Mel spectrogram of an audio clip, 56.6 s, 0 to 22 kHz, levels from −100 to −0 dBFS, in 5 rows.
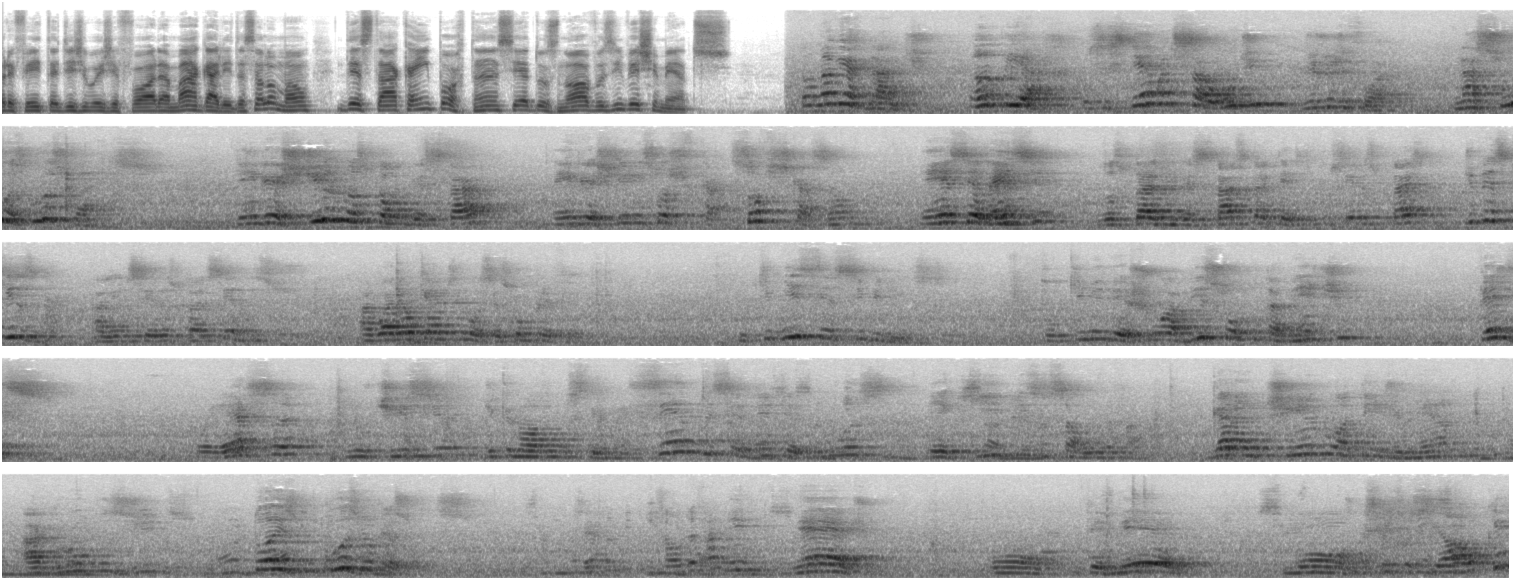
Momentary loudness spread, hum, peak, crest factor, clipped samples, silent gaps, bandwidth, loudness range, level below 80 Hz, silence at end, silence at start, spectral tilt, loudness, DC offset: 18 LU; none; -2 dBFS; 22 dB; under 0.1%; none; 16 kHz; 7 LU; -50 dBFS; 0 s; 0 s; -5 dB/octave; -25 LUFS; under 0.1%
